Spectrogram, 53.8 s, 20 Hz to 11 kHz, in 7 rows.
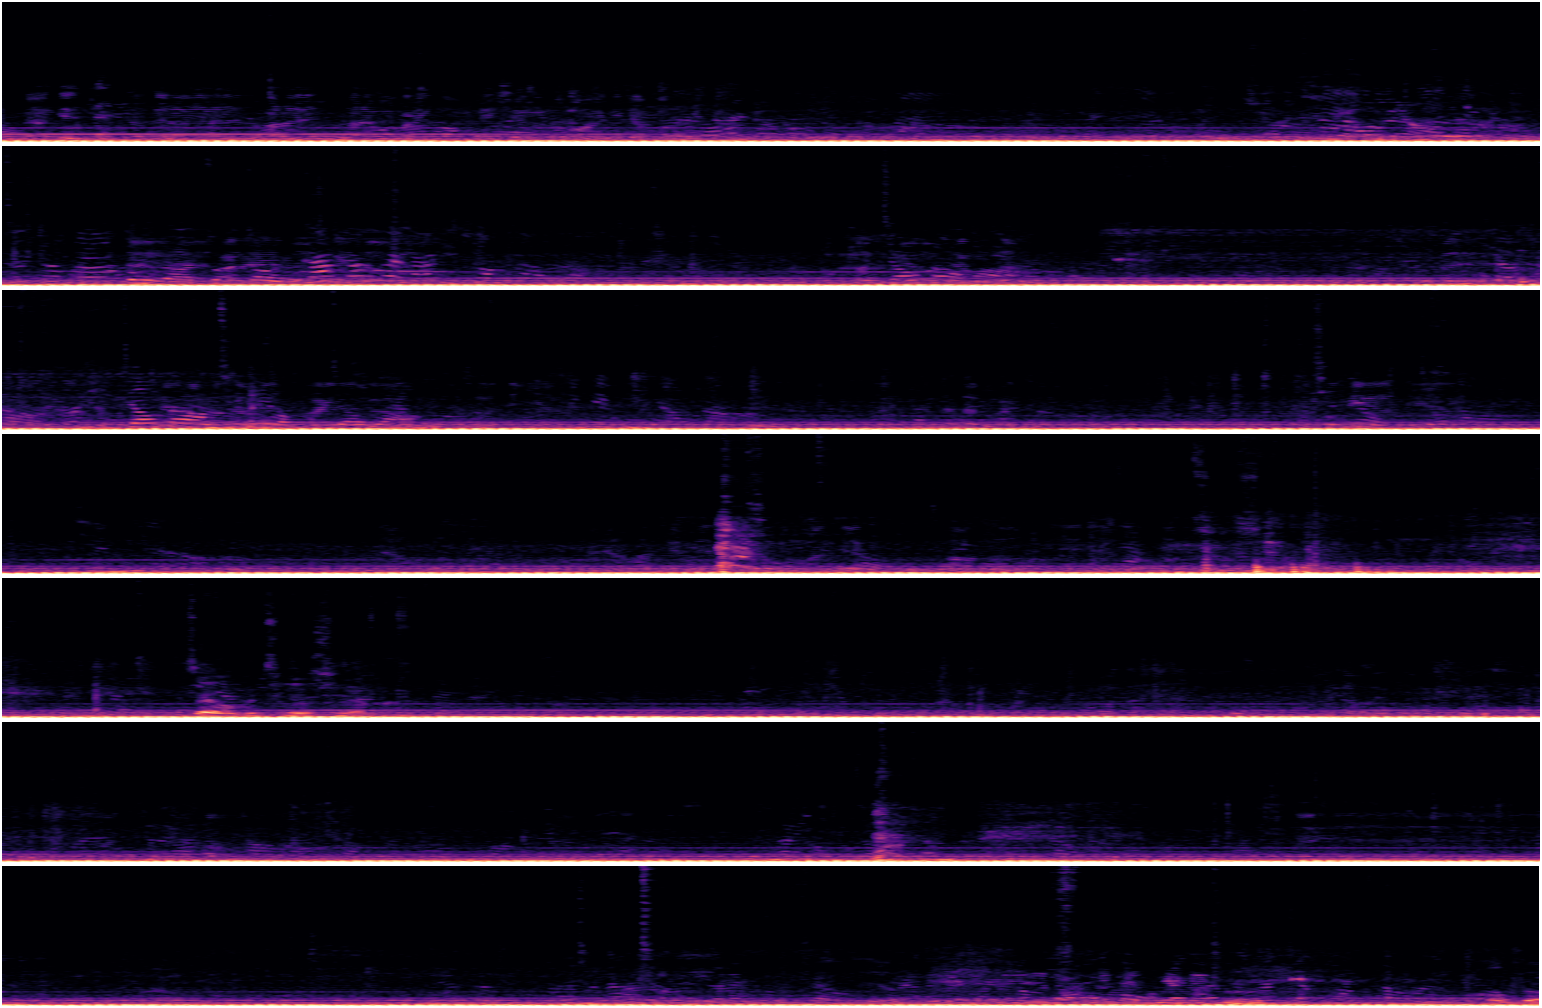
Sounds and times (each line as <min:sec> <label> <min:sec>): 0:00.0 dialogue between the passenger 0:53.8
